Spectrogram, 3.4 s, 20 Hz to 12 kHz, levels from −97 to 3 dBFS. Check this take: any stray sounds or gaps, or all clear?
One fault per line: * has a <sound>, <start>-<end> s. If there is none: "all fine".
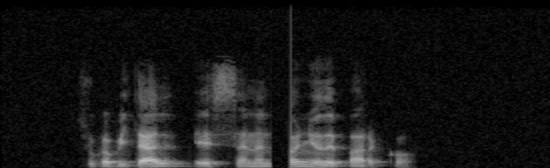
* has a dropout, 1.7-1.8 s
